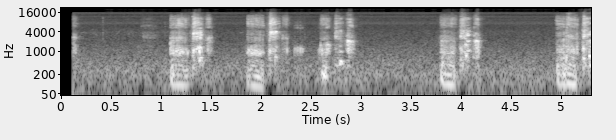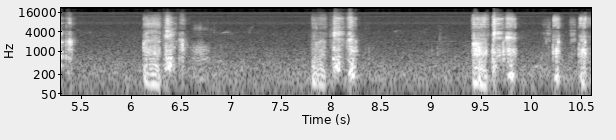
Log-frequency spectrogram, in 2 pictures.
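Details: Siamese cat giving odd "guhihi"-sounding sneezes: repeated short, sharp, hissing bursts, often in quick pairs, about nine in ten seconds; a bout of sneezing.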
